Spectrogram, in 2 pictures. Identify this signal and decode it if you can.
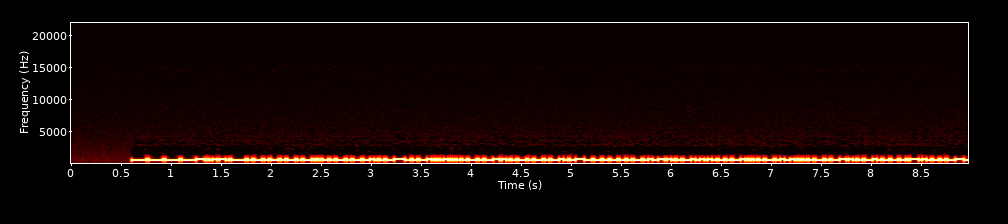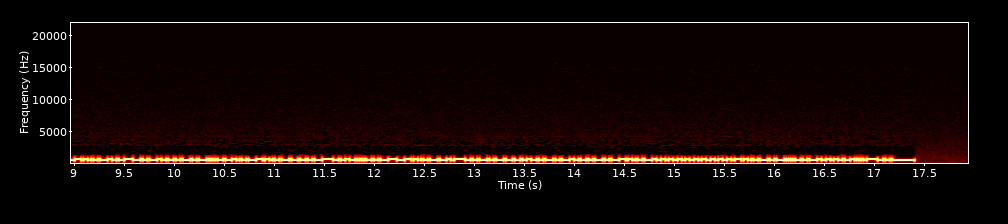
RTTY (45.45 baud, 170 Hz shift), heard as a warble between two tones, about 600 Hz centre. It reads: 67544 09112 80424 01309 09067 15269 75120 88888 68045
